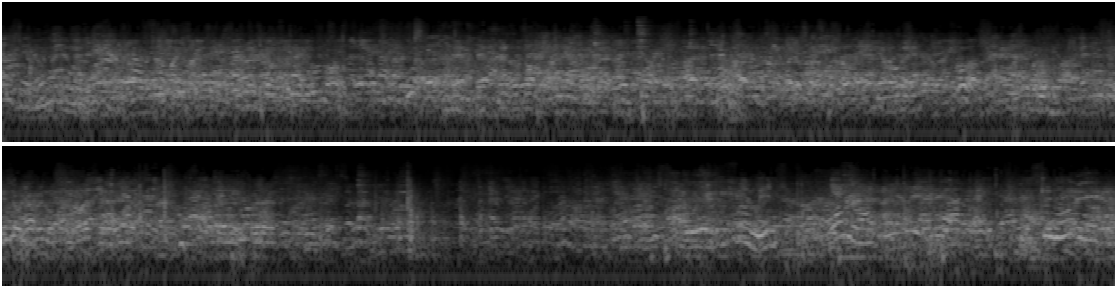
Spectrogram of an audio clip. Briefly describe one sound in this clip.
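A crowd of adults chatters and laughs all around.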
